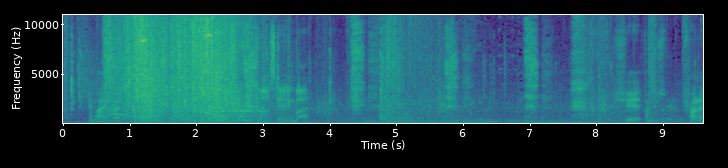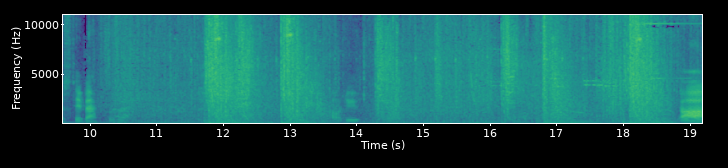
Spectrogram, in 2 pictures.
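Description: A sniper rifle fires loud, booming single shots.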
